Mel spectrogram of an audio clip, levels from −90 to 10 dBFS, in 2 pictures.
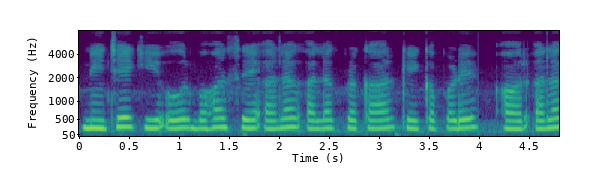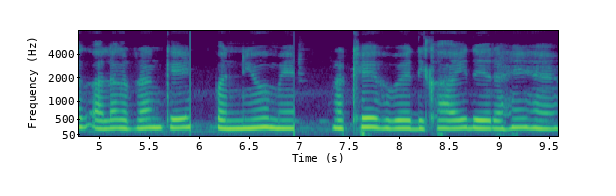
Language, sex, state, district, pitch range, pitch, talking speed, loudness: Hindi, female, Uttar Pradesh, Lucknow, 230-250 Hz, 240 Hz, 145 wpm, -15 LUFS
